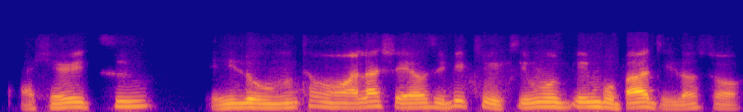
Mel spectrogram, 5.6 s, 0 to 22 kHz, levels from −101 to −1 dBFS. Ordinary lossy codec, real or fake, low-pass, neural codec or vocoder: Opus, 16 kbps; fake; 7.2 kHz; codec, 16 kHz, about 1 kbps, DyCAST, with the encoder's durations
